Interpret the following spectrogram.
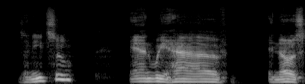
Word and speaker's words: Zenitsu: tanjiro we have uh uh I can never pronounce his name zenitsu zenitsu and we have a nose K so we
